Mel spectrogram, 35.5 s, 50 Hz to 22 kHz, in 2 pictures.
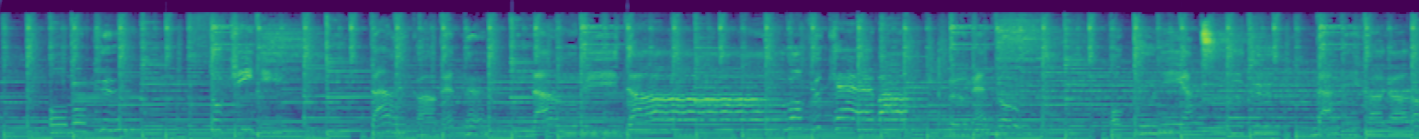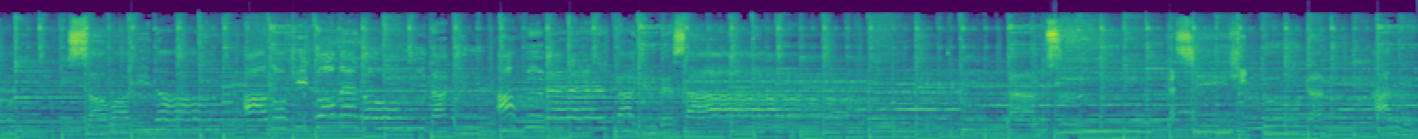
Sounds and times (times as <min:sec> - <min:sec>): Music: 0:00.0 - 0:35.4.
